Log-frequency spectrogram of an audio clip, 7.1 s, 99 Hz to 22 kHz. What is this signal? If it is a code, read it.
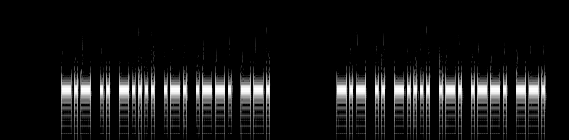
Morse code, heard as a keyed tone, about 30 wpm, 700 Hz. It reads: KI6RPG KI6RPG
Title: USA Call Signs - 6 Characters - Repeated 2x - 30wpm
